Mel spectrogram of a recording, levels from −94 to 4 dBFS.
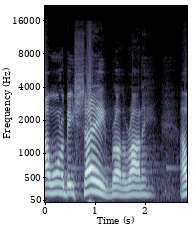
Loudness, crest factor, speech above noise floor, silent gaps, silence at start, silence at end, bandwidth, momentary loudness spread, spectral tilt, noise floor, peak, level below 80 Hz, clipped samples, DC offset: -15 LUFS; 12 dB; 34 dB; none; 0 s; 0 s; 11 kHz; 10 LU; -7 dB/octave; -49 dBFS; -2 dBFS; -58 dBFS; under 0.1%; under 0.1%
